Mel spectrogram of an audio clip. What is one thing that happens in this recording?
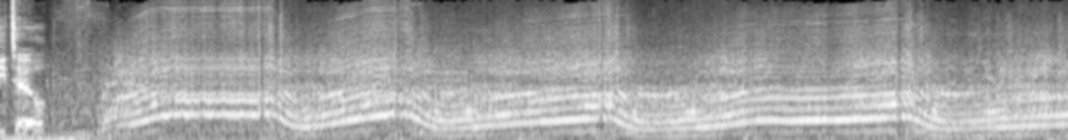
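A car engine revs up and drops repeatedly as gears shift.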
